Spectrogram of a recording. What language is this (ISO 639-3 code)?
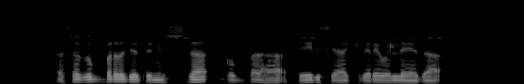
kan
